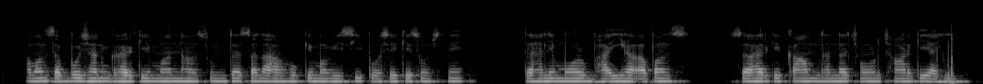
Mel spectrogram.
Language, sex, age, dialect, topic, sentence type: Chhattisgarhi, male, 18-24, Western/Budati/Khatahi, agriculture, statement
